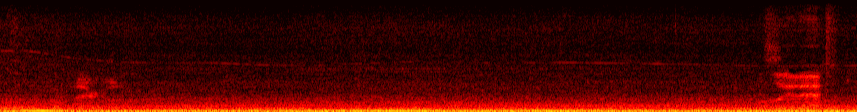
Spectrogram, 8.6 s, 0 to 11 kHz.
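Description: A rebuilt 6.4L engine in a truck revs up to about 3,000 RPM during break-in, a loud, close, sustained rumble with a rising engine note and brief overlapping sounds near the end.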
